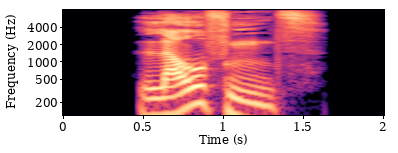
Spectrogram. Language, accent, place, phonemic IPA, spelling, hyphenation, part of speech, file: German, Germany, Berlin, /ˈlaʊ̯fn̩s/, Laufens, Lau‧fens, noun, De-Laufens.ogg
- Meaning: genitive singular of Laufen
